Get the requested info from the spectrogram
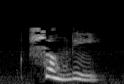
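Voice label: "胜利", Mandarin Chinese; chinese flashcards; hsk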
